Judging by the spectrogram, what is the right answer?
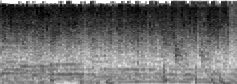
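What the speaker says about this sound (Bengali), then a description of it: "পেঁয়াজ কুচিগুলো হালকা বাদামি করে ভেজে নিচ্ছি" Chopped onions fry in oil in a wok, a loud continuous sizzle with a few scraping stirs and low thumps partway through.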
